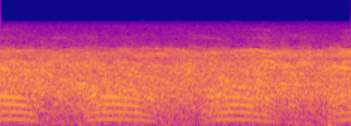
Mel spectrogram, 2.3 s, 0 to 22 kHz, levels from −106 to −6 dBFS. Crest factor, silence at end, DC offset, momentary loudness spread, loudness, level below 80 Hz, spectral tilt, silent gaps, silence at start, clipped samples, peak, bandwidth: 14 dB; 0 s; under 0.1%; 2 LU; -24 LUFS; -58 dBFS; -2 dB/octave; none; 0 s; under 0.1%; -12 dBFS; 11 kHz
